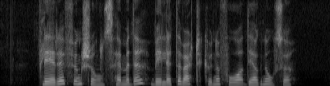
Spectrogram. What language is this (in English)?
Norwegian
